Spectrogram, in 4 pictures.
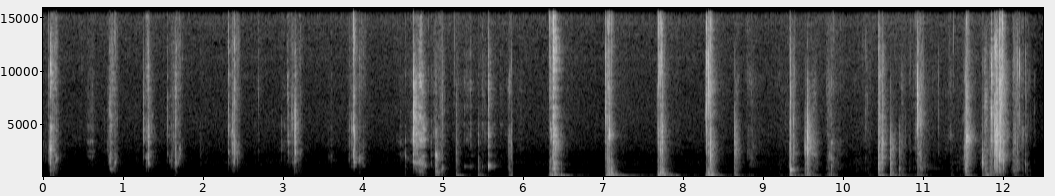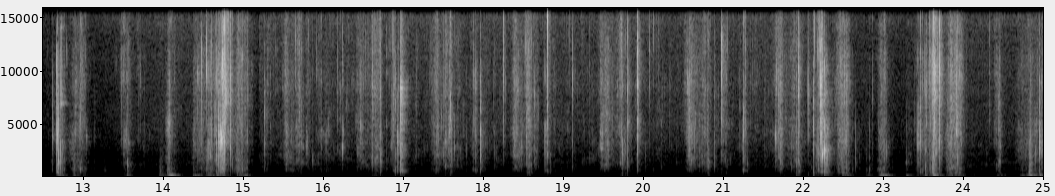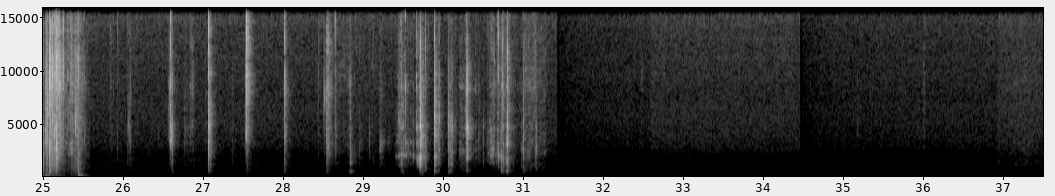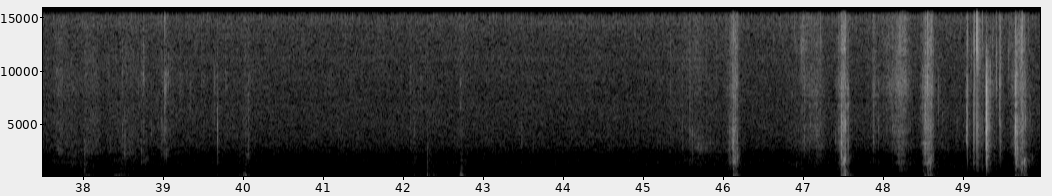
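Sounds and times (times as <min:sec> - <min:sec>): slime crackling and popping: 0:04.6 - 0:25.6, 0:47.1 - 0:49.9.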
